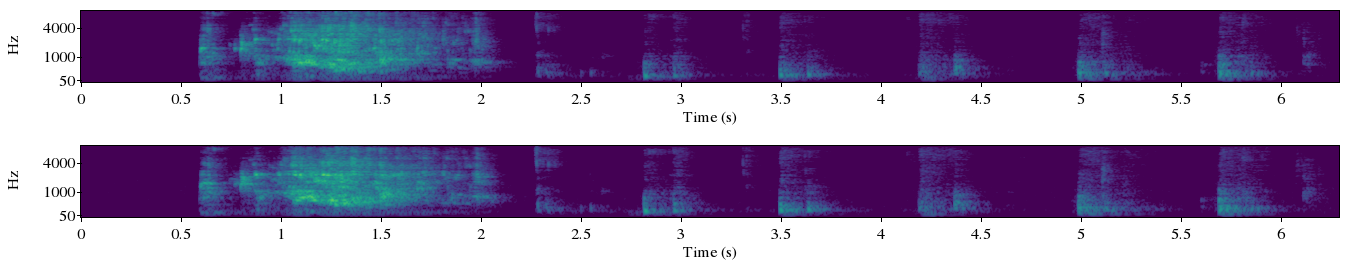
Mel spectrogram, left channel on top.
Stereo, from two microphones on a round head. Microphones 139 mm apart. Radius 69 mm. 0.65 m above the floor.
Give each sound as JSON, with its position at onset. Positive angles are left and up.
{"t": 0.6, "sound": "a splash", "side_deg": 30, "distance_m": 1.9}
{"t": 2.3, "sound": "footsteps", "side_deg": -10, "distance_m": 0.6}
